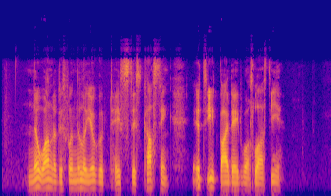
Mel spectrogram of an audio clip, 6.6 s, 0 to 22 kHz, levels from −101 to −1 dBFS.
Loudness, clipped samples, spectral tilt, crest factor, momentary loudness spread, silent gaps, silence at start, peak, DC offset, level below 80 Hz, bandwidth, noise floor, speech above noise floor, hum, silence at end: -22 LUFS; under 0.1%; -3.5 dB/octave; 22 dB; 12 LU; none; 0.55 s; -2 dBFS; under 0.1%; -66 dBFS; 9.4 kHz; -69 dBFS; 47 dB; none; 1.05 s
